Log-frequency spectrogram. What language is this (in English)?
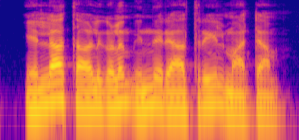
Malayalam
